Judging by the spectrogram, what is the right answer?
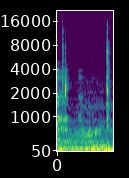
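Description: A computer mouse gives two quiet clicks about half a second apart against a faint background hush.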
